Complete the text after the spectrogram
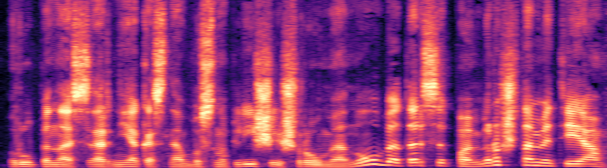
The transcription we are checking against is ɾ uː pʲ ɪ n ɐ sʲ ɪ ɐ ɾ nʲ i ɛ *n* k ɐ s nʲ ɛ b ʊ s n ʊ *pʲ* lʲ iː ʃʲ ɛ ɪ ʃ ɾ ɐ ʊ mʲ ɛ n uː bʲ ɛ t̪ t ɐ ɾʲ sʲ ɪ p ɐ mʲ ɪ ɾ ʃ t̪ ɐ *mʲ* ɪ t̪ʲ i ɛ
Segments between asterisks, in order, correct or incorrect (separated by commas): incorrect, correct, correct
